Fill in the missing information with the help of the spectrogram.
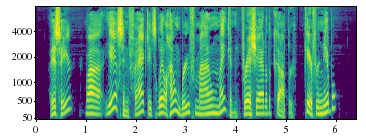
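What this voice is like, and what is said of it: Country accent character voice. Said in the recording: “The man spoke with a country accent”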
